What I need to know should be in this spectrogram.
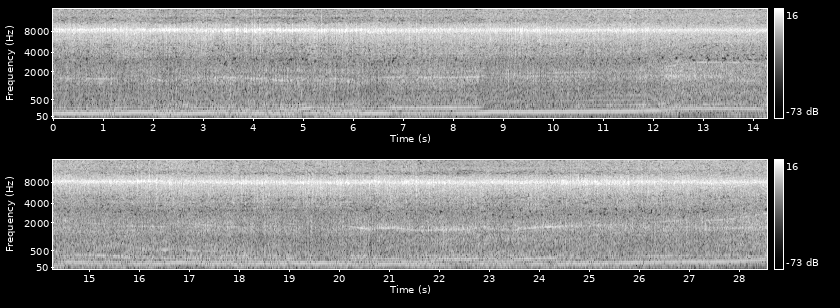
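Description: A snowmobile engine drones loudly close by, its pitch rising and falling as it speeds up and slows down.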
